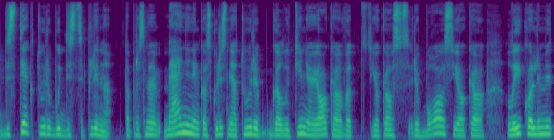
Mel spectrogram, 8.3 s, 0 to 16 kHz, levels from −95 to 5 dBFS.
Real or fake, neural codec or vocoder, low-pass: real; none; 14.4 kHz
